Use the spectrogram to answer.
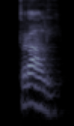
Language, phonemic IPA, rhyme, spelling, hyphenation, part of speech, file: Dutch, /traːli/, -aːli, tralie, tra‧lie, noun / verb, Nl-tralie.ogg
- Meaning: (noun) 1. a bar on a prison window or just any grill 2. lattice 3. diffraction grating; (verb) inflection of traliën: first-person singular present indicative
